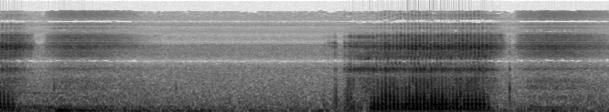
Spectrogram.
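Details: Snoring during sleep: a soft, fluttering snore on one breath with quieter breathing around it, against a steady background hum.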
